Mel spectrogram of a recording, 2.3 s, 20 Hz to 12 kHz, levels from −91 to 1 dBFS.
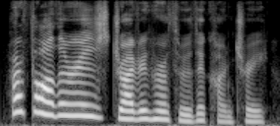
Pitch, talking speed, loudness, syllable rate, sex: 240 Hz, 205 wpm, -16 LUFS, 5.3 syllables/s, female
